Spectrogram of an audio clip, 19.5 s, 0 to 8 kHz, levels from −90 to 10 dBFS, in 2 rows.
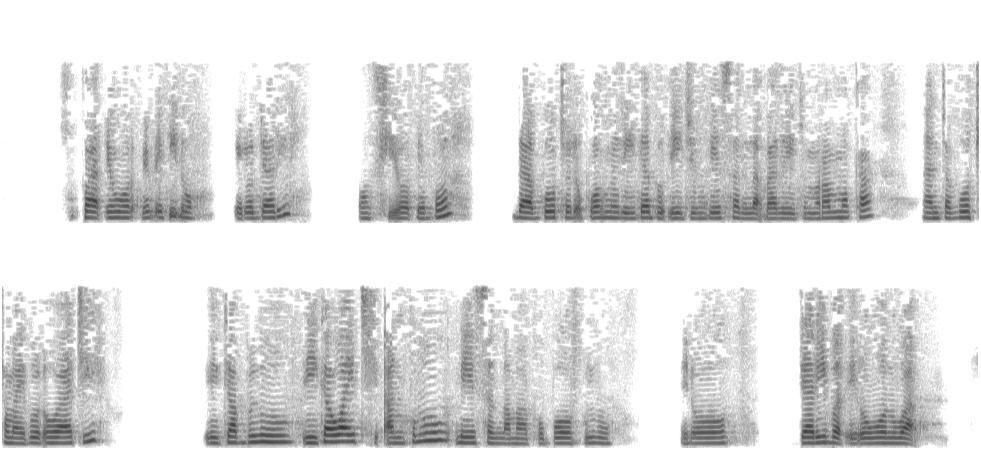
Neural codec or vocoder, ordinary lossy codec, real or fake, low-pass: codec, 16 kHz, 1.1 kbps, Voila-Tokenizer; MP3, 24 kbps; fake; 7.2 kHz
